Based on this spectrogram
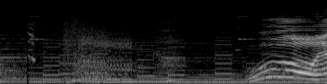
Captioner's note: gasps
